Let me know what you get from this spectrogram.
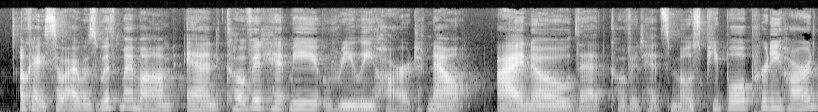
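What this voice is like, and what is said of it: Strained voice from lingering cough. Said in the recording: “pardon my voice, you guys. I still have a little bit of a cough and some other symptoms”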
